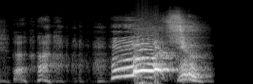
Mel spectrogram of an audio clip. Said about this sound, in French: à vos souhaits, dit Pinocchio. Merci.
